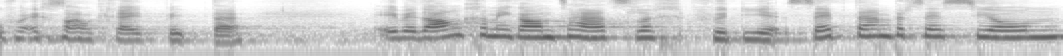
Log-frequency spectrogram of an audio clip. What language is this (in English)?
Swiss German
